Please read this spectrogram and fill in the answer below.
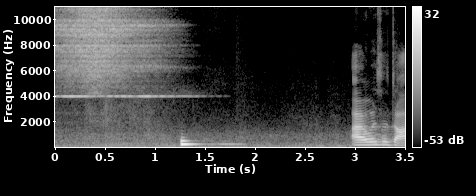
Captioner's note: soft intense music; text box pops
